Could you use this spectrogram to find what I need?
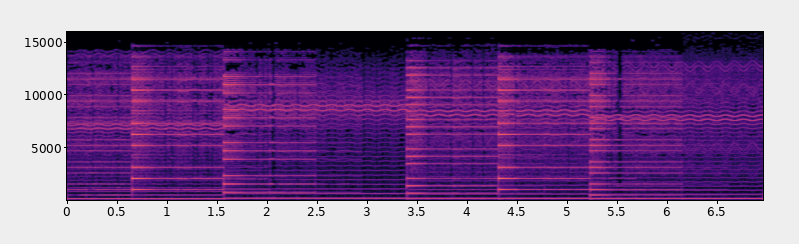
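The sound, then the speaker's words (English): Opening music from the video game Undertale: a slow, soft synth melody of long sustained notes over a steady low bass tone that shifts pitch a few times, playing alone without voices. “it's literally the first sounds you hear in Undertale”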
